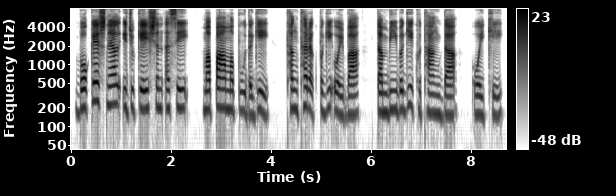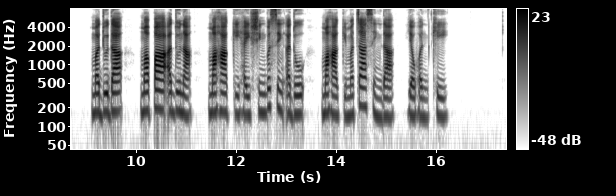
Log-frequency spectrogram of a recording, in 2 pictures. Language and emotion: Manipuri, neutral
